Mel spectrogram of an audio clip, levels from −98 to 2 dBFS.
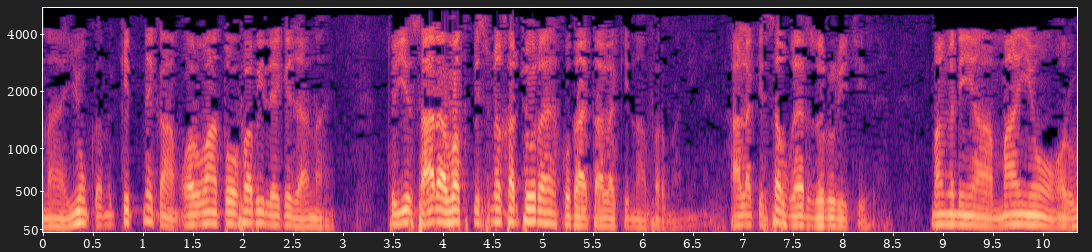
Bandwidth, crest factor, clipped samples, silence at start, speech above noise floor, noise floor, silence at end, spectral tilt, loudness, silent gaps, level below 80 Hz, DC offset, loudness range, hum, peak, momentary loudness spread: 5.2 kHz; 16 dB; under 0.1%; 0 s; 27 dB; -42 dBFS; 0 s; -9.5 dB/octave; -15 LUFS; none; -36 dBFS; under 0.1%; 5 LU; none; 0 dBFS; 14 LU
